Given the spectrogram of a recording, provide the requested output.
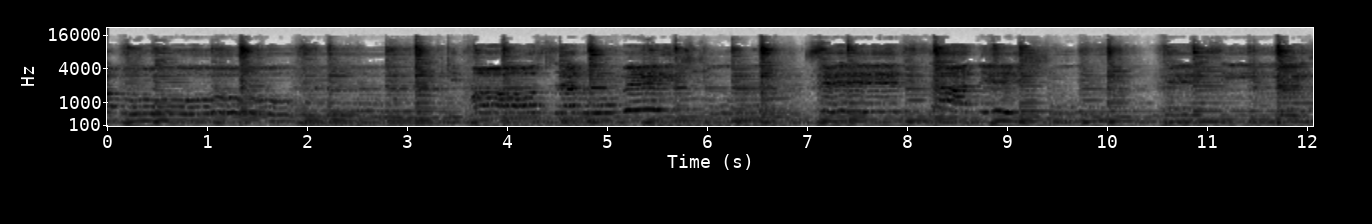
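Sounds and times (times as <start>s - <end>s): acoustic guitar strumming: 0.0s - 12.0s
woman singing: 0.0s - 12.0s.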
